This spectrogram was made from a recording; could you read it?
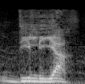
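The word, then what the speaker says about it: Dilja: La interpreta la jove Dilia. Crec que ho dic bé, va amb una jota, però això es pronuncia com una i en català.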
